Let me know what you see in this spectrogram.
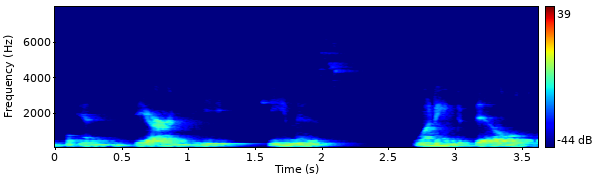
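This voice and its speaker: Audible room echo surrounds the voice. The man speaking has a fairly low pitch. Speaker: company CEO. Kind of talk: interview. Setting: shared office phone booth, video call. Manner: conversational, many fillers.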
